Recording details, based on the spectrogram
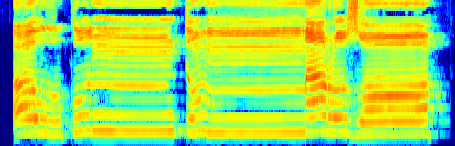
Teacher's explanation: أَذًى مِّن مَّطَرٍ أَوْ كُنتُم مَّرْضَىٰ، یا دیکھیے او کنتم، یہاں میم ساکن ہے، میم ساکن کے بعد جو ہے میم مشدد والا حروف آ رہا ہے، تو یہاں پر ادغام شفوی ہوگا، ہم پچھلے میم کو اگلے میم میں مدغم کریں گے اور ہم یہاں غنہ بھی کریں گے۔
